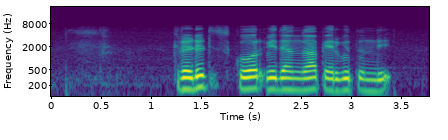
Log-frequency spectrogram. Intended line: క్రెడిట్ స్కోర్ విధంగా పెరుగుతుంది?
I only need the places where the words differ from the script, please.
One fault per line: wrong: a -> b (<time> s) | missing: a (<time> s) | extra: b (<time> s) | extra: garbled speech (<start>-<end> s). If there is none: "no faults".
no faults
